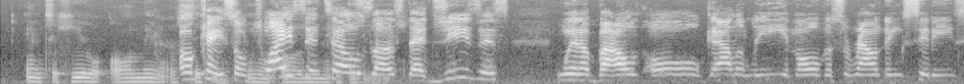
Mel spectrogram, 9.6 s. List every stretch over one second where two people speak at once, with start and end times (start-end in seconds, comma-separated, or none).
1.8-4.0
